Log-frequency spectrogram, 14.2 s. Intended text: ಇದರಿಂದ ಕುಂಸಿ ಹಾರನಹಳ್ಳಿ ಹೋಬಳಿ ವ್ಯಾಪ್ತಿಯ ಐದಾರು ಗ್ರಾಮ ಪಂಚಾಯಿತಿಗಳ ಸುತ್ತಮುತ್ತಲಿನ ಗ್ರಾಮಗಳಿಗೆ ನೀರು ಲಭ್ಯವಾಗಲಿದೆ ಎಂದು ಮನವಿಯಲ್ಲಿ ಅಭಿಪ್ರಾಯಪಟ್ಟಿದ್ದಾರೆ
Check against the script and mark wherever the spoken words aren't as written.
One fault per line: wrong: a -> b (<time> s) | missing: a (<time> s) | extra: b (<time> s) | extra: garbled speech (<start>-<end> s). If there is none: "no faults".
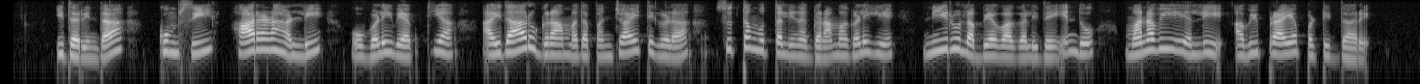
no faults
